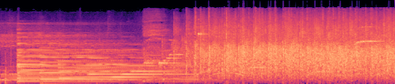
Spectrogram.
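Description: Piano playing the last notes of a song, then about four seconds in a room full of people breaks into applause that keeps going.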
